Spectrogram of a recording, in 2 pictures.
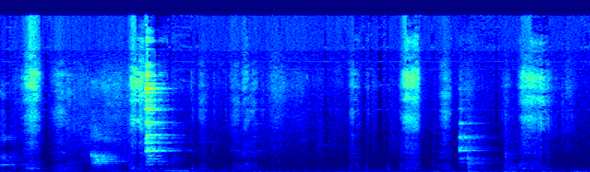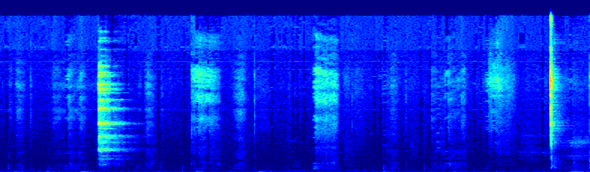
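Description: Pen or marker writing and drawing dollar bills on a page, light scratchy strokes in irregular bursts with occasional taps, close and quiet, with no talking.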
